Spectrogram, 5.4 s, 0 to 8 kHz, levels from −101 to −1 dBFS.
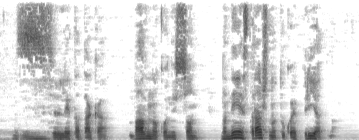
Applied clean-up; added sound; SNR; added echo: classical method log-MMSE.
